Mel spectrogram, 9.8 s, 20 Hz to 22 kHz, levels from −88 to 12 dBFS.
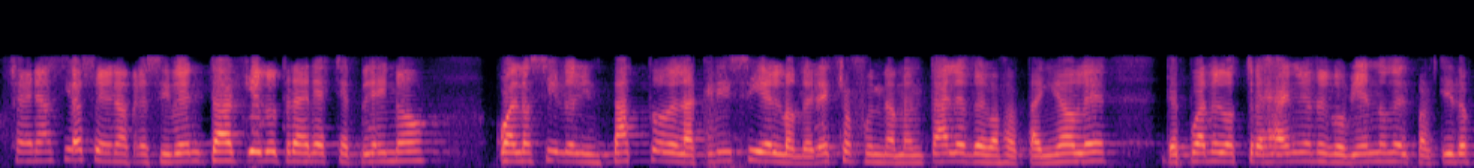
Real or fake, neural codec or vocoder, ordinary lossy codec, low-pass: fake; codec, 16 kHz, 1 kbps, X-Codec, HuBERT features, trained on general audio; none; 5.4 kHz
